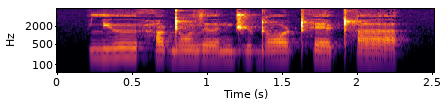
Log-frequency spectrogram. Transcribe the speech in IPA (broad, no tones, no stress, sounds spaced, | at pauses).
lʲ ɵː h ɑ ɖ ɔ̃ z əː n d͡ʒ ɵ ɖ ɔː ʈʰ ɛ ʈʰ a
